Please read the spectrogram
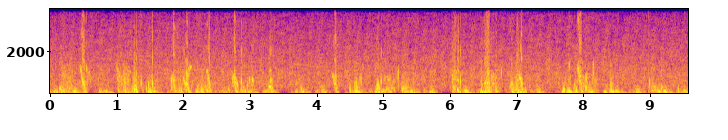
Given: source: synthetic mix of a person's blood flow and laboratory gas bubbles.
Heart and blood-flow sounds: Doppler ultrasound of blood flow; precordium
0.12-0.37 s: bubbles
0.45-0.65 s: bubbles
0.98-1.66 s: bubbles
1.80-2.49 s: bubbles
2.66-3.10 s: bubbles
3.20-3.37 s: bubbles
3.75-3.83 s: bubbles
4.22-4.71 s: bubbles
4.88-5.44 s: bubbles
6.00-6.20 s: bubbles
6.44-7.17 s: bubbles
7.71-8.24 s: bubbles
8.29-8.51 s: bubbles
8.99-9.23 s: bubbles
9.41-9.59 s: bubbles
From the record:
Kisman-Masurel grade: 242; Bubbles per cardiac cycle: several, 3 to 8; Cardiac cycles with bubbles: 100%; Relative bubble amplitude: moderate (0.250 to 0.450); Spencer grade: 3 (all of the cardiac periods contain showers or single bubble signals, but not dominating or overriding the cardiac motion signals); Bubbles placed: anywhere in the cardiac cycle

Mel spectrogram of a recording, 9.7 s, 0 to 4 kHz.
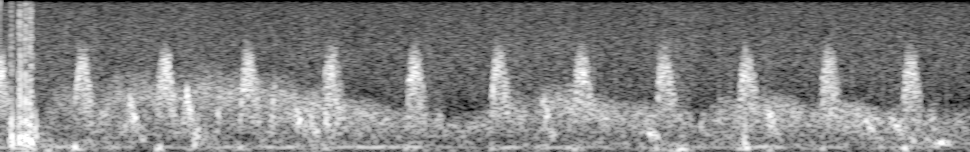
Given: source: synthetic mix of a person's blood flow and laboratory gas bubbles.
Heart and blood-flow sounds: Doppler ultrasound of blood flow; subclavian vein
no bubbles
From the record:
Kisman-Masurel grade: 000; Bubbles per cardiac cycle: 0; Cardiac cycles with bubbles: 0%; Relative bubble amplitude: no bubbles discernible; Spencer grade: 0 (complete lack of bubble signals)

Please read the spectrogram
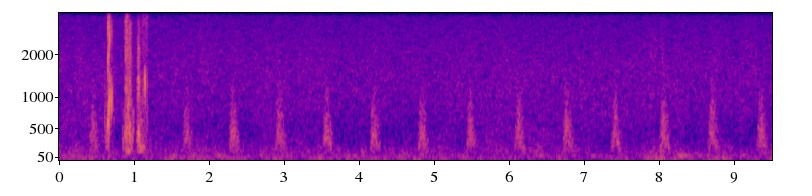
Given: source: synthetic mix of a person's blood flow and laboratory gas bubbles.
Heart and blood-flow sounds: Doppler ultrasound of blood flow; subclavian vein
0.60-0.73 s: bubbles
0.84-1.18 s: bubbles
From the record:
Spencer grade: 1 (occasional bubble signal discernible with the cardiac motion signal, with majority of cardiac periods free of bubbles); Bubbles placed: anywhere in the cardiac cycle

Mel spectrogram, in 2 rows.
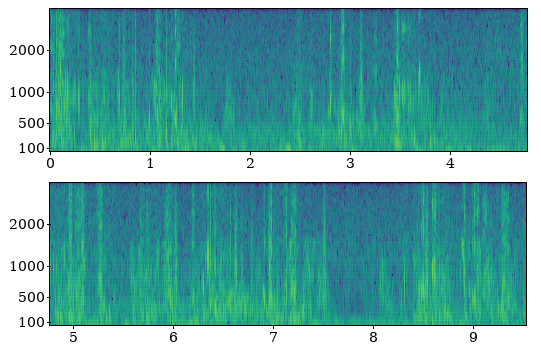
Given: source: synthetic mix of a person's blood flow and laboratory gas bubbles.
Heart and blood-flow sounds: Doppler ultrasound of blood flow; subclavian vein
0.00-0.33 s: bubbles
0.37-0.90 s: bubbles
0.93-1.48 s: bubbles
2.45-2.55 s: bubbles
2.58-2.64 s: bubbles
2.70-3.04 s: bubbles
3.22-3.29 s: bubbles
3.40-3.94 s: bubbles
4.69-5.44 s: bubbles
5.55-6.64 s: bubbles
6.86-7.43 s: bubbles
8.22-8.79 s: bubbles
8.85-9.44 s: bubbles
9.48-9.54 s: bubbles
From the record:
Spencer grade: 3 (all of the cardiac periods contain showers or single bubble signals, but not dominating or overriding the cardiac motion signals); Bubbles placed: anywhere in the cardiac cycle

